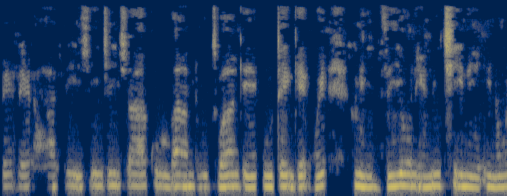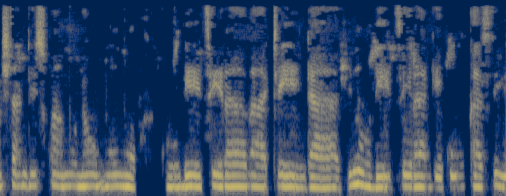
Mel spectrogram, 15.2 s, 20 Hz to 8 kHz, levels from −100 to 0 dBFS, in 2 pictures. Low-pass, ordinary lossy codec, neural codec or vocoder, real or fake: 7.2 kHz; MP3, 32 kbps; vocoder, 44.1 kHz, 80 mel bands, Vocos; fake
